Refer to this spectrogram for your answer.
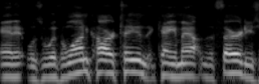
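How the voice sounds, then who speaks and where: A man's fairly quick speech in a strong Kentucky accent. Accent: thick Kentucky. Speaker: comedian. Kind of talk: podcast interview conversation.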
